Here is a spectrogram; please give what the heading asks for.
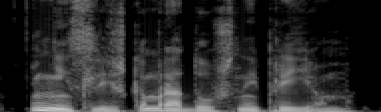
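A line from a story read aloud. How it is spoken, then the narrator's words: Muttered. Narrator (Russian): пробормотал Шо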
